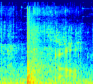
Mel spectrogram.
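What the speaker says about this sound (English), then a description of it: "I'm gonna shoot up there with those bottles" A single sharp gunshot hits bottles in Half-Life: Alyx, a VR game, and they shatter at once, followed by a brief glassy tinkle as fragments fall.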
